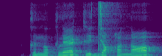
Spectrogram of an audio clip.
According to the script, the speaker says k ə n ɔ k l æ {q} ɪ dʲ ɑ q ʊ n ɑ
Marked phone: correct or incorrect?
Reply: incorrect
